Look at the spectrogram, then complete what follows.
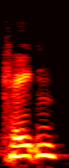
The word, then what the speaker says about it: Katyn: Is that how you say it, Katyn?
